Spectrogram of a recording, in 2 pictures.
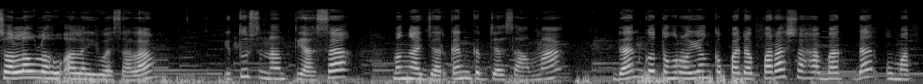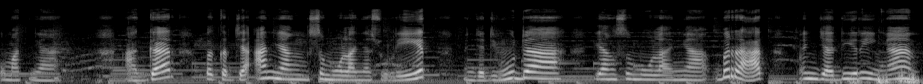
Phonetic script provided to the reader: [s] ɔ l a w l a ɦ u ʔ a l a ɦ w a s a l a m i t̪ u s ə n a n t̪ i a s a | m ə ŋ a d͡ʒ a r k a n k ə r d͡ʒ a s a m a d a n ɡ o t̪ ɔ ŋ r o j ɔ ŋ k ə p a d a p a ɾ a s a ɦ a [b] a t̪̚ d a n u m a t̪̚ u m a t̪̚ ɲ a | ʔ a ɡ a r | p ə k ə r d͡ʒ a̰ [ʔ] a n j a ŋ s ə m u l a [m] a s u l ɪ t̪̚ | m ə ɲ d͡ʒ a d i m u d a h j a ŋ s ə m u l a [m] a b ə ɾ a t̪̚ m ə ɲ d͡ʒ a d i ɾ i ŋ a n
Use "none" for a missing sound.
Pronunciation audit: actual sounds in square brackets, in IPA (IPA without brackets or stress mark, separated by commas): s, b, ʔ, ɲ, ɲ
